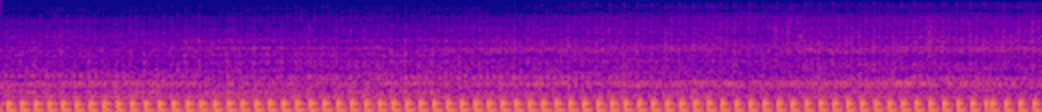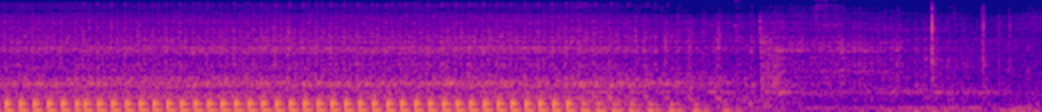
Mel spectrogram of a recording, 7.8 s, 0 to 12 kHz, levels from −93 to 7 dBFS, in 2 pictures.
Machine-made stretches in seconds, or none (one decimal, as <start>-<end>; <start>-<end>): 3.7-4.2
